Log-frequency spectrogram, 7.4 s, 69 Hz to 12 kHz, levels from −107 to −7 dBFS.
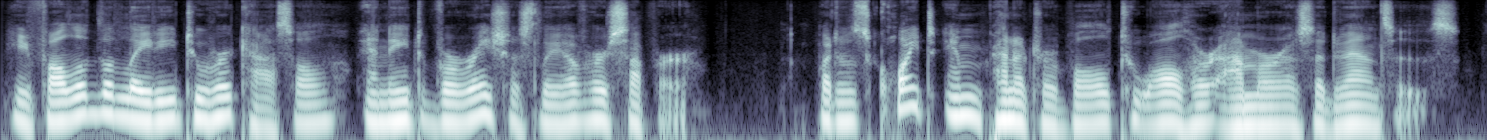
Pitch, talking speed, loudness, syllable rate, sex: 135 Hz, 180 wpm, -17 LUFS, 6.1 syllables/s, male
